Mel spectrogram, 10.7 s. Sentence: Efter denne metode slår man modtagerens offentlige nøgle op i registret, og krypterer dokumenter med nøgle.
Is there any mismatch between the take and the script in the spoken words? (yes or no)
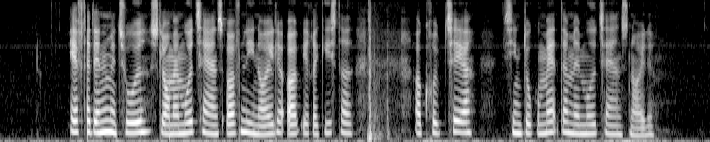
yes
